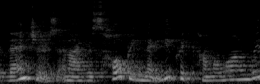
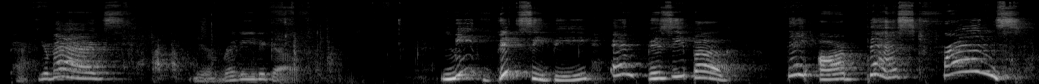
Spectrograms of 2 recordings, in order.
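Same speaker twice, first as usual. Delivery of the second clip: lively, sing-song picture book reading; reading to children; 8 semitones higher, 9 dB louder, slower than usual. A narrator's reading. Teacher reading Bugs at the Beach to kids, sing-song. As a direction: read it like story time.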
